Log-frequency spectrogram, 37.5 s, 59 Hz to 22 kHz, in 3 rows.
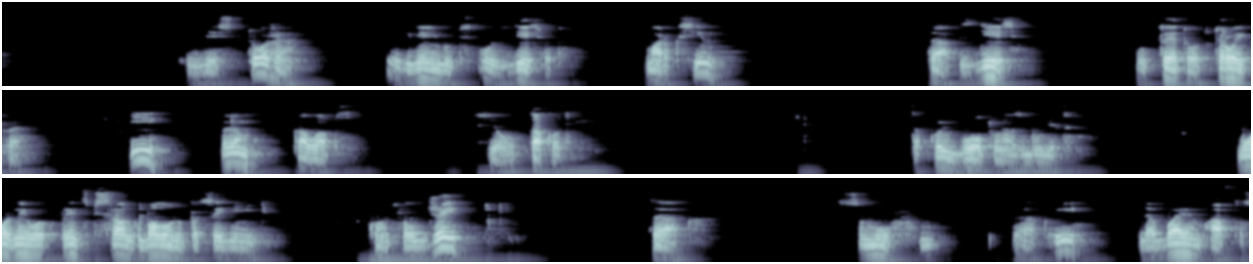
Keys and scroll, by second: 11.4 3, 12.8 i, 14.1 m, 25.5 Tab, 29.2 ctrl+j.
